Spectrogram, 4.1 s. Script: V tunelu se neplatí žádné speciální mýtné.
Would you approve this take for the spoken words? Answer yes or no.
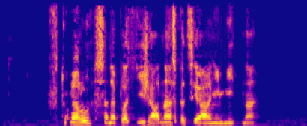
yes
